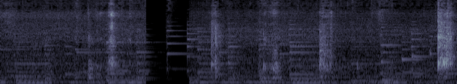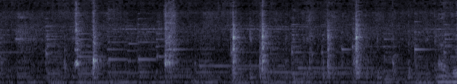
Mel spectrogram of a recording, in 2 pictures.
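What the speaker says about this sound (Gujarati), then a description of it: "પહેલાં એક વખત હલાવી કાઢીએ" Radish greens curry stirred in a pan, scraping and clattering strokes over a low sizzle, with a brief pause early on and repeated spoon knocks later.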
